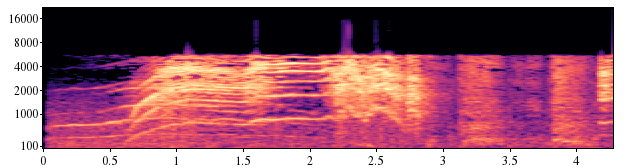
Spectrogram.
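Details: Domestic cats in a street fight: a long rising harmonic wail swelling into a loud, strained yowl that holds for about two seconds, then breaks into ragged bursts and fades.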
